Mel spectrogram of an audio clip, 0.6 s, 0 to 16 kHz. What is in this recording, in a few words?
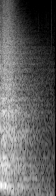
00s juicy steel snare drum g sharp key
